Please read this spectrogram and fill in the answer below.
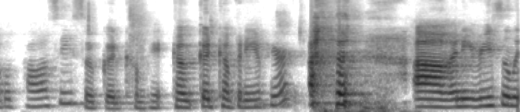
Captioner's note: chuckles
